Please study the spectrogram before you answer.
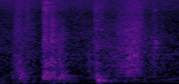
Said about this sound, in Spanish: Voy a cerrar la puerta. No sé por qué no cerré la puerta.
